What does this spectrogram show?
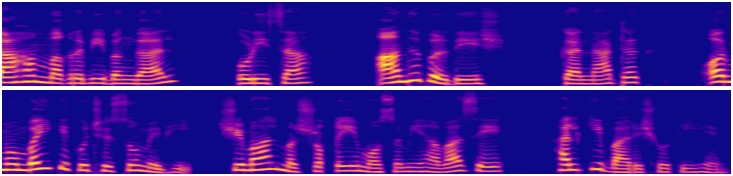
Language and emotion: Urdu, neutral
